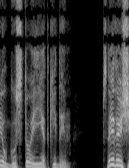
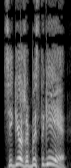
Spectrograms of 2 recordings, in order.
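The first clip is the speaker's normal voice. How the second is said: louder, higher urgent call; shout; 5 semitones higher, 4 dB louder, slower than usual. A narrator's reading. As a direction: call him to hurry, loudly. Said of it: "снова закричал Боря".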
